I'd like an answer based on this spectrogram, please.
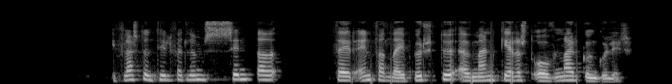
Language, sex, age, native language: Icelandic, female, 50-59, Icelandic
